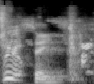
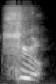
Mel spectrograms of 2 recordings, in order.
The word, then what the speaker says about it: Seiya: No, it's just Seiya. Yeah, wouldn't want to be. It's like a real quick like Seiya. You got to say it like you're out of breath, like Seiya.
